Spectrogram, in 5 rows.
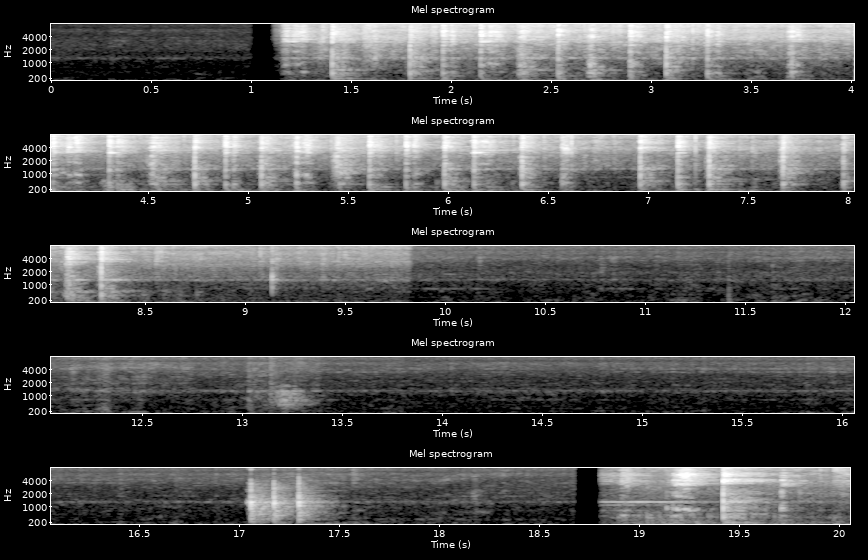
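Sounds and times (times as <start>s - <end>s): metal spatula scraping wok: 1.1s - 8.8s, 18.8s - 20.0s
food sizzling in hot oil: 1.1s - 9.9s, 18.8s - 20.0s.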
